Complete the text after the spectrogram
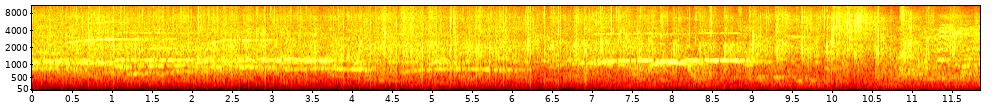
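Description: A large male choir sings together in an echoing hall.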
